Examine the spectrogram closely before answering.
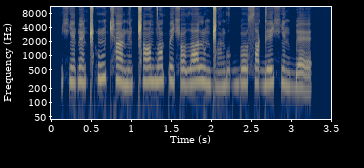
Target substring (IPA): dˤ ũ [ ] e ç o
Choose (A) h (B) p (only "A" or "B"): B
